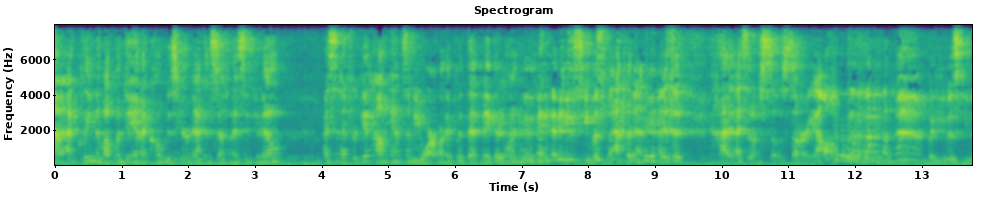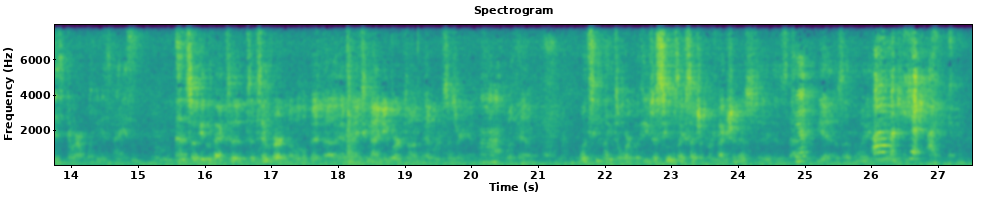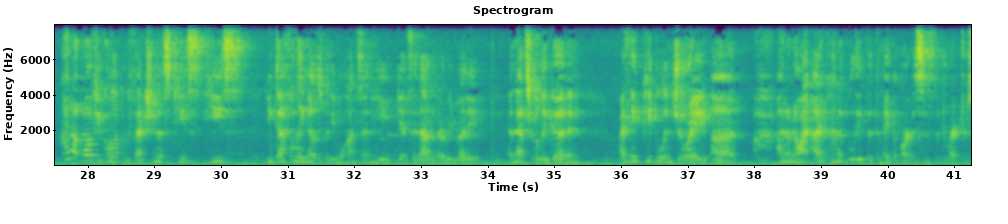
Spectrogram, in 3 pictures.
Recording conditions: live audience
